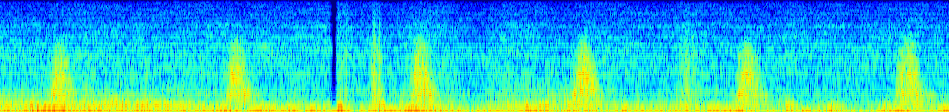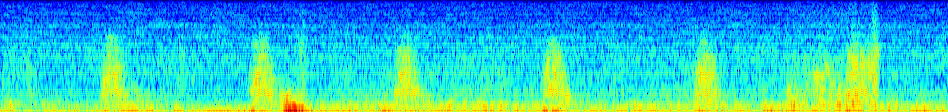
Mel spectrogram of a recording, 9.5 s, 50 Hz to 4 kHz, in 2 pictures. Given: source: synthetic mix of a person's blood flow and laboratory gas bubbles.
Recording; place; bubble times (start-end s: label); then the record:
Doppler ultrasound of blood flow; subclavian vein
8.67-9.15 s: bubbles
From the record:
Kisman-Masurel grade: 112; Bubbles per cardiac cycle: 1 to 2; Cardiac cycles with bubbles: 1 to 10%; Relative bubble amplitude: moderate (0.250 to 0.450); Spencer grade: 1 (occasional bubble signal discernible with the cardiac motion signal, with majority of cardiac periods free of bubbles); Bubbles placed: anywhere in the cardiac cycle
